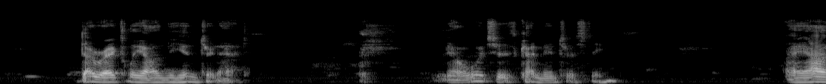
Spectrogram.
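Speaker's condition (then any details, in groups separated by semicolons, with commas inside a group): Multiple sclerosis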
